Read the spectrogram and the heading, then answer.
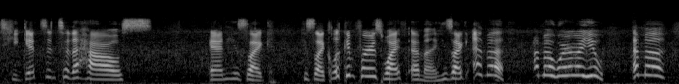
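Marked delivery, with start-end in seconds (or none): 4.8-6.6 lightly acted high-pitched call. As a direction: call for a missing wife, pitched up. Husband searching for missing wife.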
